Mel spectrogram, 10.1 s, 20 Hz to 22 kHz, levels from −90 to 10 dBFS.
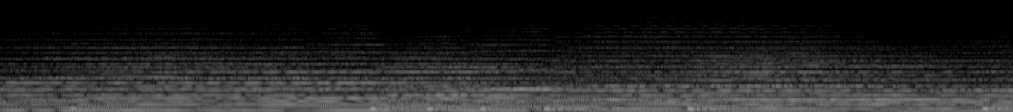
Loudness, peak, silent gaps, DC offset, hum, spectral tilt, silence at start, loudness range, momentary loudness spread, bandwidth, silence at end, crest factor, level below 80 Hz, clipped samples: -43 LUFS; -26 dBFS; none; under 0.1%; none; -7.5 dB/octave; 0 s; 2 LU; 5 LU; 12 kHz; 0 s; 16 dB; -58 dBFS; under 0.1%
